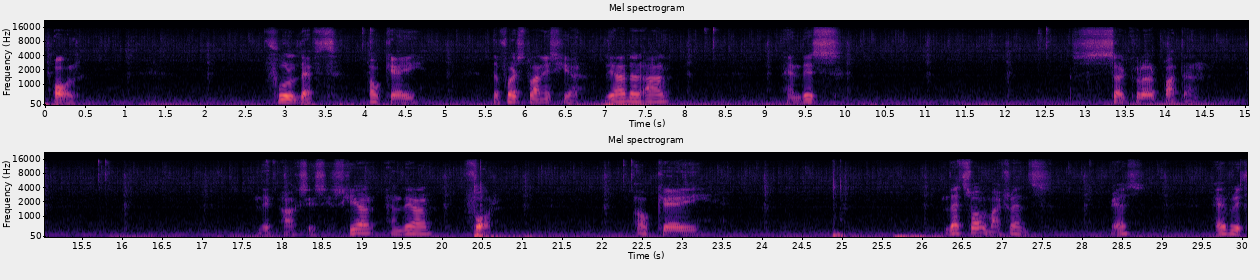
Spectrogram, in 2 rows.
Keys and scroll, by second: 24.8 F6.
